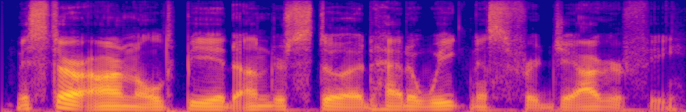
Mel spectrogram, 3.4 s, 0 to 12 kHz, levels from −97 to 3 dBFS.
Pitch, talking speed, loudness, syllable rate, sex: 90 Hz, 175 wpm, -19 LUFS, 5.0 syllables/s, male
